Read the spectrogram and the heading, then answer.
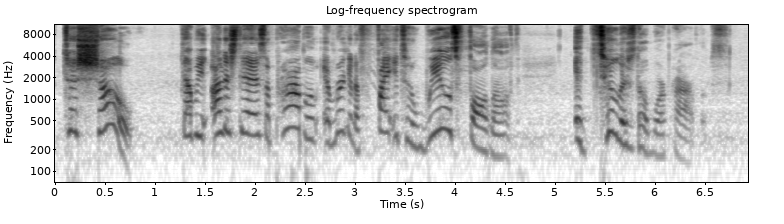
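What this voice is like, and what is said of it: Impassioned preacher-style delivery. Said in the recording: “I probably got my preacher voice on, but I'm being real right now.”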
